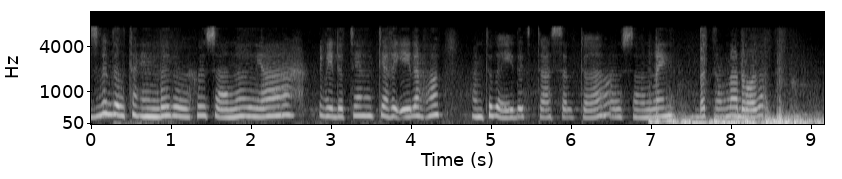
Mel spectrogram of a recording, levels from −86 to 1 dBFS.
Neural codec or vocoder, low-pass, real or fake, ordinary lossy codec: codec, 16 kHz, 0.5 kbps, X-Codec, HuBERT features, trained on balanced general audio; 7.2 kHz; fake; AAC, 48 kbps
